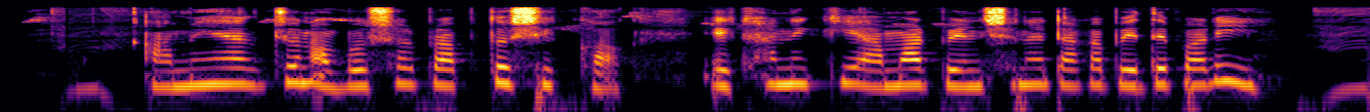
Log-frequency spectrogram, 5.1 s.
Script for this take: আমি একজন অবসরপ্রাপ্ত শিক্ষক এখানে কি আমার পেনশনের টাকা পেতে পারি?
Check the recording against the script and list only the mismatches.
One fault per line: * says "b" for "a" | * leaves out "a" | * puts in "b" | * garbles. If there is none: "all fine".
all fine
